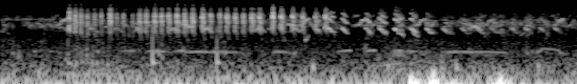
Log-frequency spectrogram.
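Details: Grey heron chicks calling from the nest during the breeding season, second day of rearing: a fast, dry, ticking chatter runs for about two seconds, then breaks into scattered sharp chirps, over a faint steady hum.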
